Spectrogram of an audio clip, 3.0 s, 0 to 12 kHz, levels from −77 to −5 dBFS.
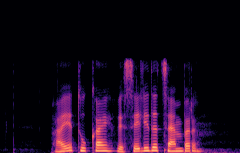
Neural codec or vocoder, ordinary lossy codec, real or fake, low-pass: none; none; real; 7.2 kHz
